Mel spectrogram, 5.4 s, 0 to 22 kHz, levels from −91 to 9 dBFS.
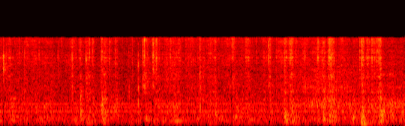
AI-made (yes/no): yes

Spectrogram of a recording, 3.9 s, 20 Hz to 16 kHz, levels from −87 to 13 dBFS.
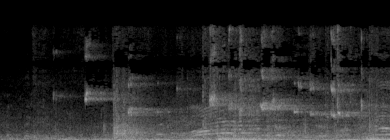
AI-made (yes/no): no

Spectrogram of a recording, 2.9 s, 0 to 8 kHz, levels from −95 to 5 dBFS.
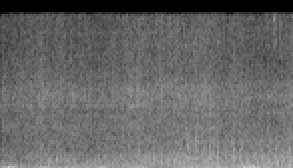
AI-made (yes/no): no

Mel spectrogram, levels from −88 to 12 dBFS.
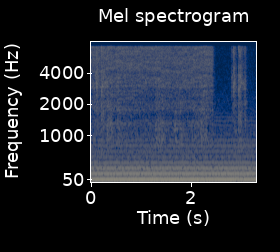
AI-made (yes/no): yes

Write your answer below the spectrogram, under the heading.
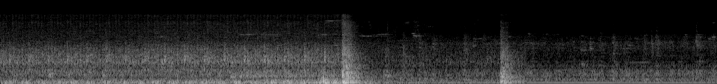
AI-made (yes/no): no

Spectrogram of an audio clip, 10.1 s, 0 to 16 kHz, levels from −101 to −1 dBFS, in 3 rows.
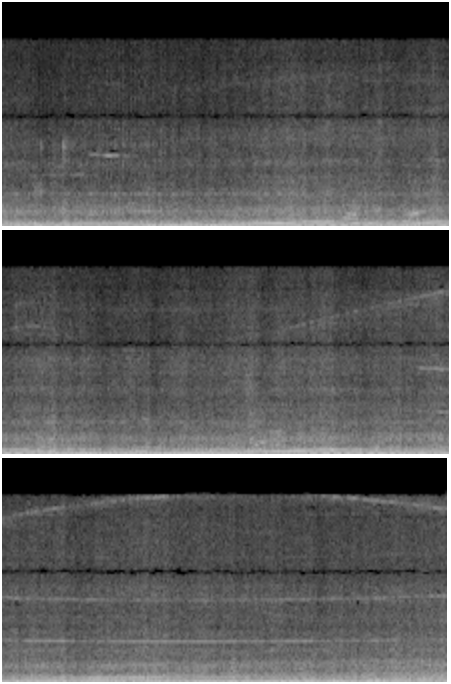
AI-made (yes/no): no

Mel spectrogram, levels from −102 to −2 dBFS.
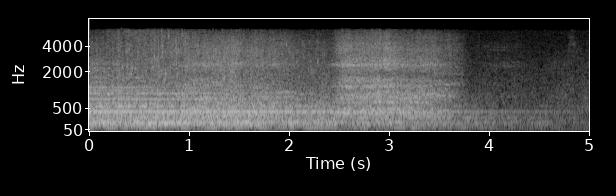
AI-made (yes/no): no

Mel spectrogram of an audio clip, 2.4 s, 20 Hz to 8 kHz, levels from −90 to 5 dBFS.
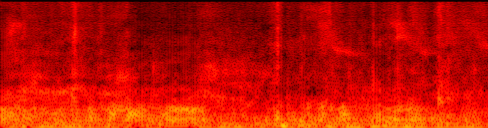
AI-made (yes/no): yes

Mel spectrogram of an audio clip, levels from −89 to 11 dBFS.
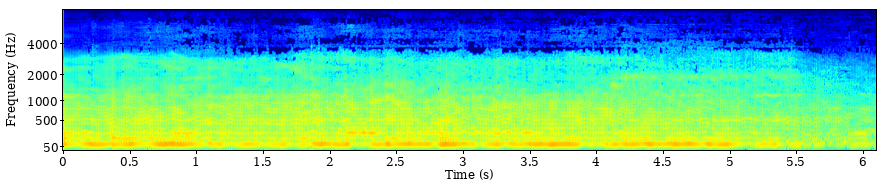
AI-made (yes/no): yes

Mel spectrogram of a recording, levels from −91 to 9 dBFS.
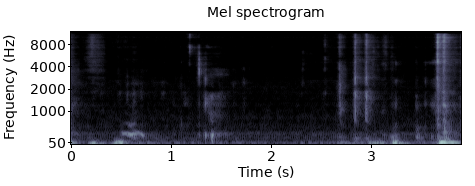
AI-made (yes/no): yes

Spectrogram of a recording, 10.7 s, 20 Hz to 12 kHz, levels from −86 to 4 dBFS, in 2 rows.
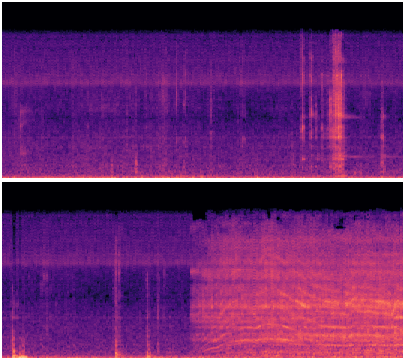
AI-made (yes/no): yes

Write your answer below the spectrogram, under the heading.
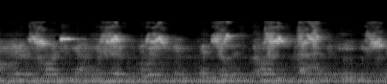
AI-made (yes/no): yes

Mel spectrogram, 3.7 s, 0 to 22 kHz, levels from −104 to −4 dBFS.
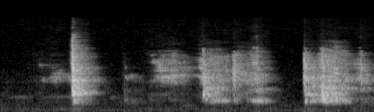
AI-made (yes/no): no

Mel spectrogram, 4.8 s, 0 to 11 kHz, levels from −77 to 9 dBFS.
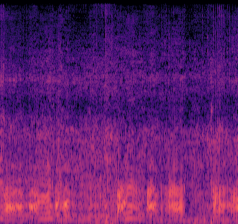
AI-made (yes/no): yes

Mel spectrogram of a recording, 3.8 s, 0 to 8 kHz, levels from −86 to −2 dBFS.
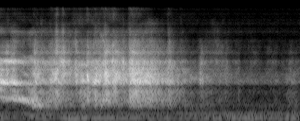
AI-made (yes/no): yes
